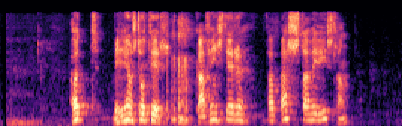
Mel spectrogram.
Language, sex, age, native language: Icelandic, male, 18-19, Icelandic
